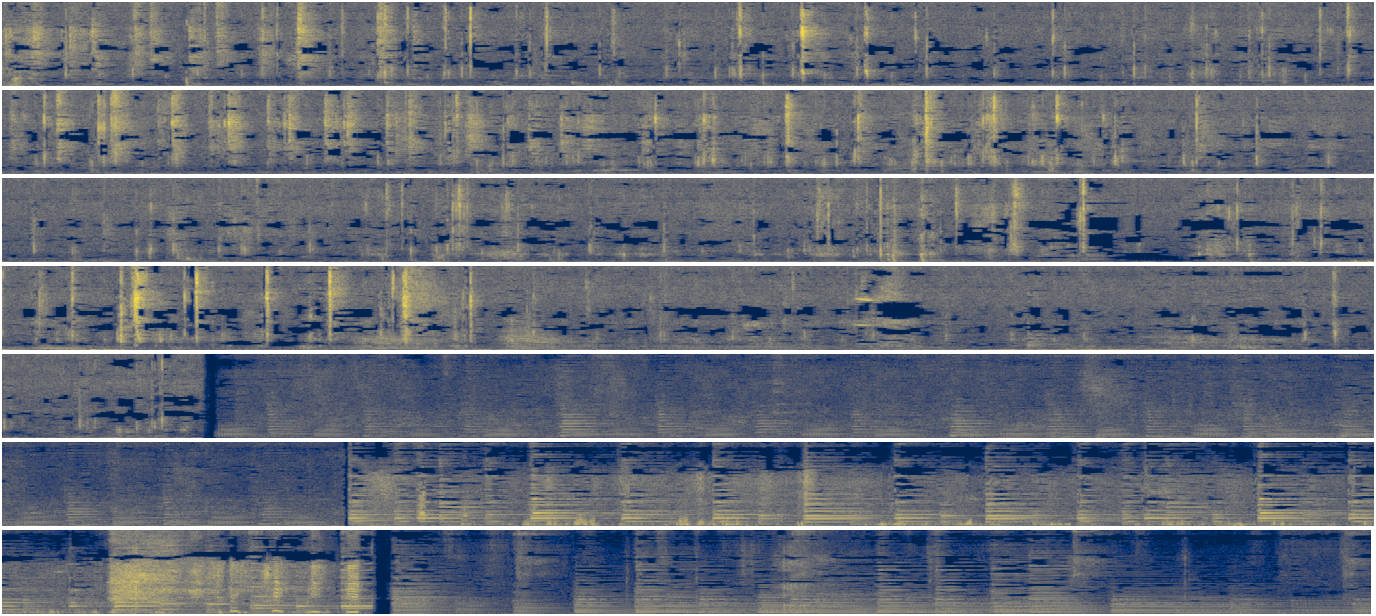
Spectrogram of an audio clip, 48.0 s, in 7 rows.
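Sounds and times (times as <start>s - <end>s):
kitten sucking clicks: 0.0s - 28.4s.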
